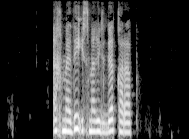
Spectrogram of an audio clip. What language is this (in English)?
Bashkir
